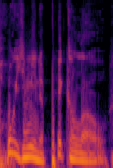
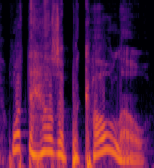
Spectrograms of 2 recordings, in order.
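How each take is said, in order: First: "piccolo" said PICK-uh-loh; correct piccolo. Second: High, baffled question with "piccolo" as puh-KOH-loh; mispronounced piccolo. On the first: Realising the word, "piccolo" properly said PICK-uh-loh. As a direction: stress the first syllable of "piccolo": PICK-uh-loh. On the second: Baffled reader asking himself, "piccolo" misread as puh-KOH-loh. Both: Retold or imitated. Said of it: "it could be pronounced that way".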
